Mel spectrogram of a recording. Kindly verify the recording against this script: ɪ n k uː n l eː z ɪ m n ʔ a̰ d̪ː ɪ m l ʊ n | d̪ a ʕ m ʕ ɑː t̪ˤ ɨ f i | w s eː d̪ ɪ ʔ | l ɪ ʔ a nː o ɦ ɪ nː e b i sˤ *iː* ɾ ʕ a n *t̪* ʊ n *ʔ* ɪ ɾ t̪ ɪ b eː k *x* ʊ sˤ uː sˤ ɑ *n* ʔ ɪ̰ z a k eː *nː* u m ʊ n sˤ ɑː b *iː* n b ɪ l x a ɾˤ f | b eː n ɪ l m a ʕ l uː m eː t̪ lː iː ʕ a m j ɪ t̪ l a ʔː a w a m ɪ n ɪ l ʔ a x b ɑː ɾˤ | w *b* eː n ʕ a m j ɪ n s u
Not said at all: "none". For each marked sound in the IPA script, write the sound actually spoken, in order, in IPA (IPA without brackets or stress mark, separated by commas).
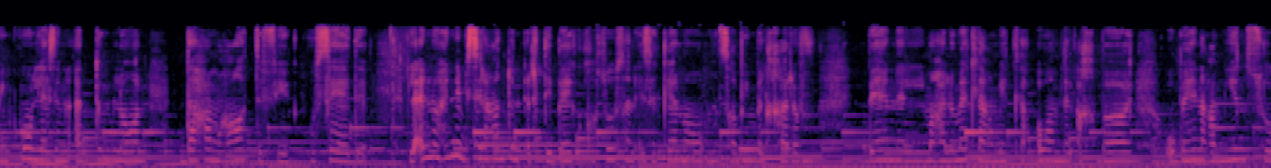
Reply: iː, d̪, ʔ, x, n, n, iː, b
